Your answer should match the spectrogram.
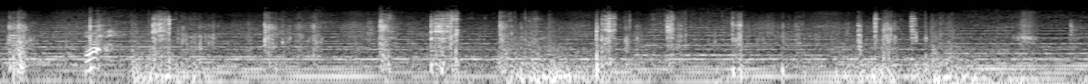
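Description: Crampon steps crunching into icy, crusted snow, a short sharp strike every second or so, over steady background music.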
